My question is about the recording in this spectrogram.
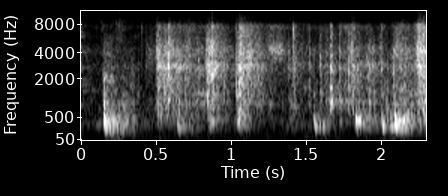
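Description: A quick, irregular run of knocks and clatters of crockery and cutlery.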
